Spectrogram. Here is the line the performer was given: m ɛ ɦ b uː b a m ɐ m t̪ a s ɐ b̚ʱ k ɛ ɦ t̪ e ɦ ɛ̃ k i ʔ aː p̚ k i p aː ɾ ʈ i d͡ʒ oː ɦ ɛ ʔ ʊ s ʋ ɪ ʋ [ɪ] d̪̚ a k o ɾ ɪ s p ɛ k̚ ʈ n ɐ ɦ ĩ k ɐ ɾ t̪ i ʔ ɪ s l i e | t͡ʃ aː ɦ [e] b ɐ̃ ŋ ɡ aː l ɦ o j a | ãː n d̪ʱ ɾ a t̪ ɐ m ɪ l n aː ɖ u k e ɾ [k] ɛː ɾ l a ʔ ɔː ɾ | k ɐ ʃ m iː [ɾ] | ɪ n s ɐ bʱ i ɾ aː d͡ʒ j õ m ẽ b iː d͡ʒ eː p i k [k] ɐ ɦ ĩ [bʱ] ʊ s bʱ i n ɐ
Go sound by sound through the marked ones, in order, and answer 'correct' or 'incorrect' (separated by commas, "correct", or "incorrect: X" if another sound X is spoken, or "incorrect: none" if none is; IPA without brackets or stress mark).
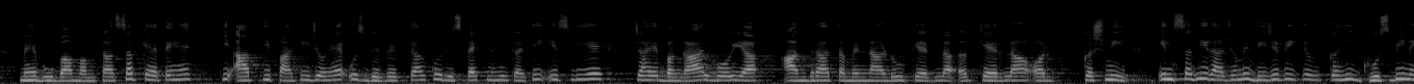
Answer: correct, correct, correct, correct, correct, incorrect: ɡʱ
